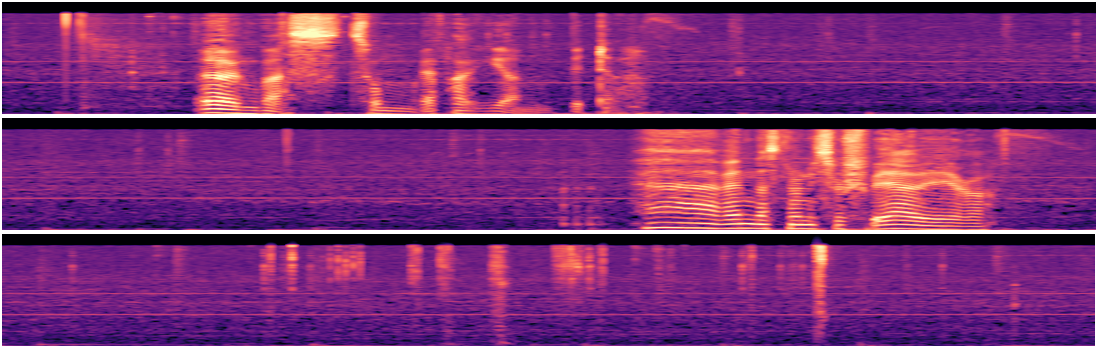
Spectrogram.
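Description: Soft clicks sound as menu selections change.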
